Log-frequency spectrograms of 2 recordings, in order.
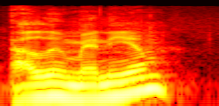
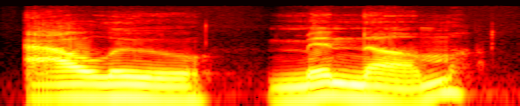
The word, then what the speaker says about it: aluminium: Or aluminum, because there's no extra I in it either. So it's still, everyone has a different idea of how to pronounce that. But most people outside of the United States I've met say aluminium. – Yeah. – But there's no eum at the end either. – Yeah, there is. I-U-M is the ending of the word.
